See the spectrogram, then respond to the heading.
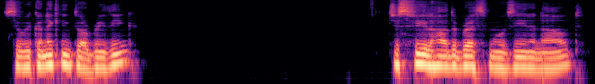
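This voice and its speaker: Very mellow, soft-edged male meditation guide. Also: on the low side. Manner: calm, measured, short phrases with pauses. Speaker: meditation teacher.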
